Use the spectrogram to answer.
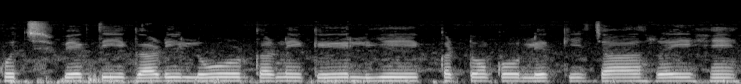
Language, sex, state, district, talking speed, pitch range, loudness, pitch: Hindi, male, Rajasthan, Barmer, 105 wpm, 160-165 Hz, -14 LUFS, 160 Hz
